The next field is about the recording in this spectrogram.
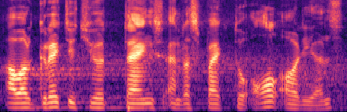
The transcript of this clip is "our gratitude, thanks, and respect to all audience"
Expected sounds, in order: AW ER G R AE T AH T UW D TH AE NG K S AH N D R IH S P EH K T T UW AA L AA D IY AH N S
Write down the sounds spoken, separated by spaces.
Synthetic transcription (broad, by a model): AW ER G R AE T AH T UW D T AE NG K S AH N D R IH S P EH K T T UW AA L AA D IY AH N S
